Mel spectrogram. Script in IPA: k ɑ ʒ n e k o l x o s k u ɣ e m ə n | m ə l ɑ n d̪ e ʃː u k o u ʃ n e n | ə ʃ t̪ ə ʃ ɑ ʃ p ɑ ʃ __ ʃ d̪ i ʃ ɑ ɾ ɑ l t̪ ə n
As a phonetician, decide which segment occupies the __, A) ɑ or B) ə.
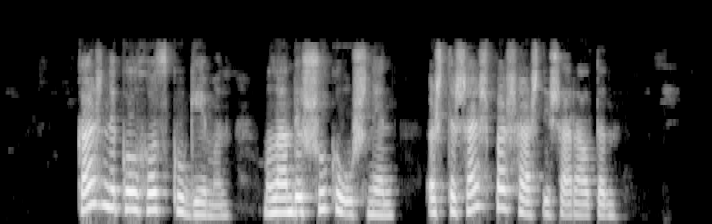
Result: A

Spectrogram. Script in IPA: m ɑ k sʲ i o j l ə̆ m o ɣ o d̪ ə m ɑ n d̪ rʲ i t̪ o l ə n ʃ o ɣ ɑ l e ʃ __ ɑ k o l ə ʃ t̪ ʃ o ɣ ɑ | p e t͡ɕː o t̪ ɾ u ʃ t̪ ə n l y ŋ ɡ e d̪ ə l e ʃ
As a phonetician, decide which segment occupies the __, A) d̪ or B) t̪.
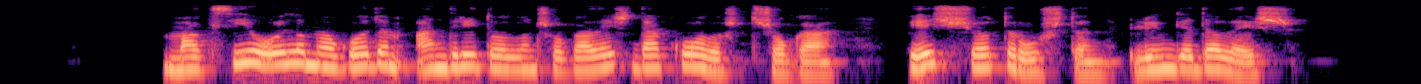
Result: A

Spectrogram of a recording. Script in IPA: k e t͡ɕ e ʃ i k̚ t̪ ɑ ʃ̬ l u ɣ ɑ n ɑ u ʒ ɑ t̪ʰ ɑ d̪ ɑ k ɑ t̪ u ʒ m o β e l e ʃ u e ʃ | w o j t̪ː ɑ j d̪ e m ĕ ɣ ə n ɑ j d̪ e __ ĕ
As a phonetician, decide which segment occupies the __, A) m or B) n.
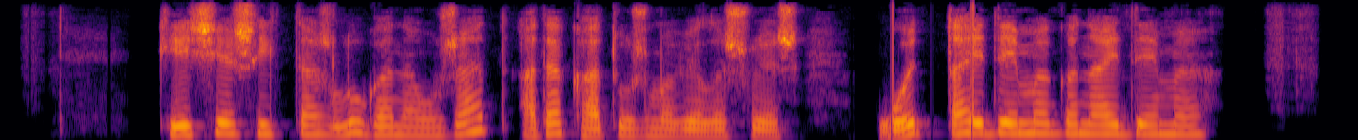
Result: A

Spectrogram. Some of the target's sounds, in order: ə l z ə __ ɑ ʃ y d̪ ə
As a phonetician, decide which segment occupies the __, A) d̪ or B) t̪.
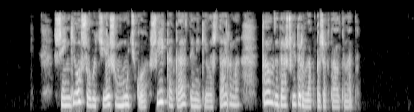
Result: A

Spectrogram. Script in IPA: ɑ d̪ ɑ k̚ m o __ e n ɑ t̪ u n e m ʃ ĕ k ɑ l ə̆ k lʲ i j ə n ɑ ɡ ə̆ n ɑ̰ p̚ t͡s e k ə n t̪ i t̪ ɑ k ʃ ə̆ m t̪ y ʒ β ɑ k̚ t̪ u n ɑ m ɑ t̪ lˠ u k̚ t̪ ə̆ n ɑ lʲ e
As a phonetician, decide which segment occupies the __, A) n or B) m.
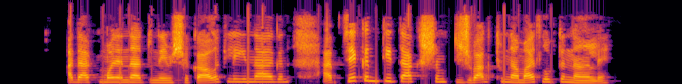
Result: A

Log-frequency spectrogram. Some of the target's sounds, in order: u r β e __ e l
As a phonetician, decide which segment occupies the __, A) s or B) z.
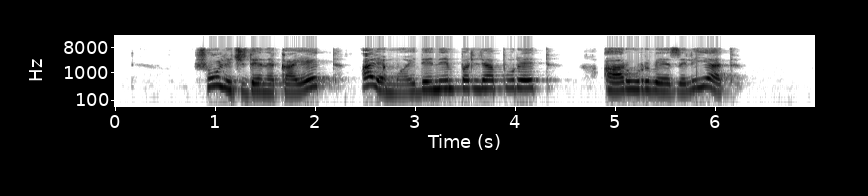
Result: B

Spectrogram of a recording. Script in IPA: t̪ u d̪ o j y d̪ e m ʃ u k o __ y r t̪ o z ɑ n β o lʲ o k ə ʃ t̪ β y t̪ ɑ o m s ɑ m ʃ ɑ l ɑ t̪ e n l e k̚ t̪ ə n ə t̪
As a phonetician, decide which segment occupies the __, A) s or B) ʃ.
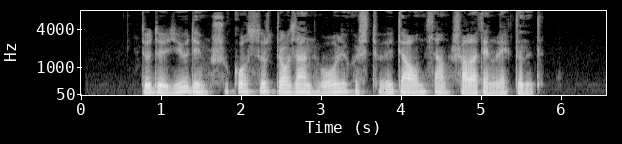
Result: A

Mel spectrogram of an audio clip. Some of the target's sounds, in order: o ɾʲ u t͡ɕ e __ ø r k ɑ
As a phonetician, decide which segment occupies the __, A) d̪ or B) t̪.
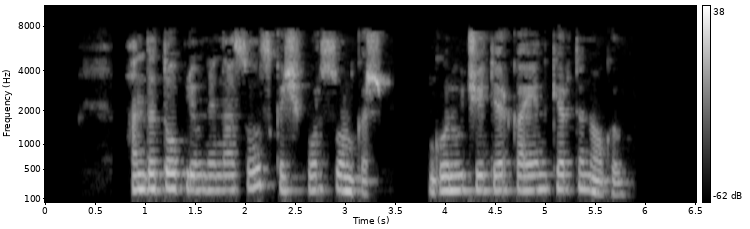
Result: B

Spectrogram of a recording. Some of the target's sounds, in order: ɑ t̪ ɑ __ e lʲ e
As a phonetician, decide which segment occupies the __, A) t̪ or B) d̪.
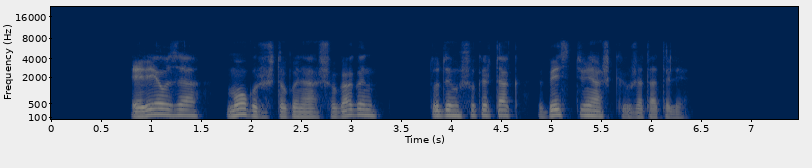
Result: A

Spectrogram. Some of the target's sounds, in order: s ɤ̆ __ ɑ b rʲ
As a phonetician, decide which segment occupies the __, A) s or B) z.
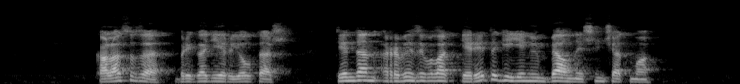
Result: B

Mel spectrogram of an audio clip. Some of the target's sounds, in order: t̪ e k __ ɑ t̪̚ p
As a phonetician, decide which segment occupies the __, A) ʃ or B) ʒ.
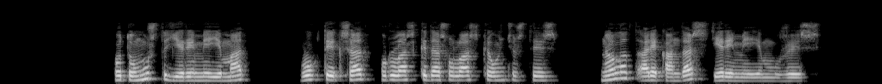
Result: A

